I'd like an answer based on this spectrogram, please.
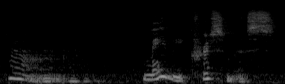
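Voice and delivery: soft, slow musing; thinking aloud. A narrator's reading. Grinch ponders Christmas, soft slow musing. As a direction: wonder it quietly to yourself. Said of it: "he thought".

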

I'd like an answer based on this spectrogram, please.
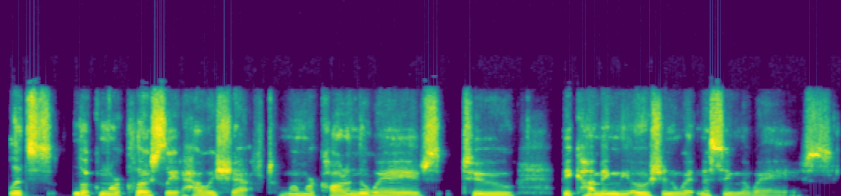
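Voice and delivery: usual speaking voice

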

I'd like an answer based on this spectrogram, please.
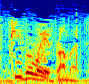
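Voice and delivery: ordinary talk, nothing marked

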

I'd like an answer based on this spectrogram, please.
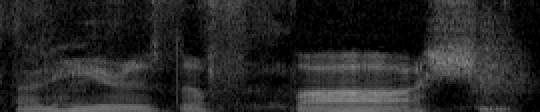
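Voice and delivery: distant voice; far away. Shown as a demonstration. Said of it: "I did that because it says near and far".

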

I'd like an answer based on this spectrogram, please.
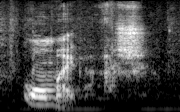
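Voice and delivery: Oh, high and loud, rising over my gosh; loud exclamation. Real, not acted. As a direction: burst out with real exasperation. Dismay at lost form, then found.

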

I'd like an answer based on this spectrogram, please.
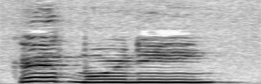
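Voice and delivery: high, loud, drawn-out sing-out greeting; friendly. Acted. Storyteller voicing the friendly ladybug's greeting, friendly. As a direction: sing it out slowly and high, cheerily. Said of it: "The friendly ladybug saying".

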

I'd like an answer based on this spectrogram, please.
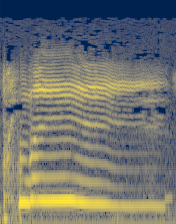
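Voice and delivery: high, drawn-out squeaky plea; little mouse begging; pleading mouse. A narrator's reading. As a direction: beg in a tiny high mouse voice.

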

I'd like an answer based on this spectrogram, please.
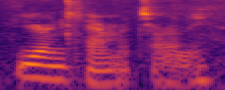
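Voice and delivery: ordinary talk, nothing marked

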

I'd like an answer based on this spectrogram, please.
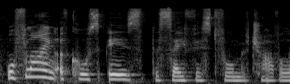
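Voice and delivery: ordinary talk

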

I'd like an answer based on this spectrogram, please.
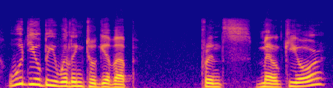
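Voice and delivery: slow, drawn-out question. A narrator's reading. Elf leaning forward asking the king for his son, slowly. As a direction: elf leaning in, each word slow and weighty. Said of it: "and spoke slowly".

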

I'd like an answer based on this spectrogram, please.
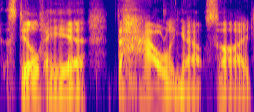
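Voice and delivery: usual speaking voice

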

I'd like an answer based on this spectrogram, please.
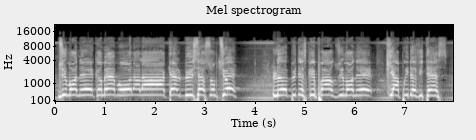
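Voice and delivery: high, shouted goal call; excited sports commentary. Real, not acted. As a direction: erupt with joy at the goal. Goal scored, commentator erupts.

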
